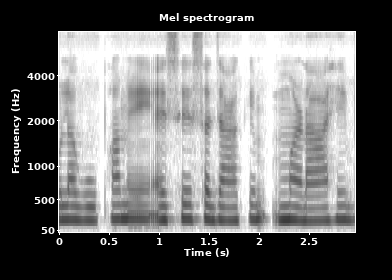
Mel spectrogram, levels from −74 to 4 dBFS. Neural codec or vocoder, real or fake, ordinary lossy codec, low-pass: none; real; none; none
